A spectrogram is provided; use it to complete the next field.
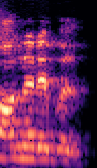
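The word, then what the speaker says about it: honourable: देखि बुझी पारुथबो our companies manager is dash ऑनरेबल ऑनरेबल होउची माने एठी एच रो साउंड आपनकर कोन हे जाउची ना साइलेंट हे जाउची जेतले एच रो साउंड ता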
